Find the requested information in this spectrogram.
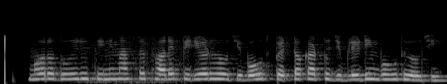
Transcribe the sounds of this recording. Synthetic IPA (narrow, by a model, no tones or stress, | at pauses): moɾɔd̪ujɾut̪inimasɾet̪ʰɔɾepiɾiɔɽɦewt͡ʃʰibɔɦut̪peʈːɔkaʈut͡ʃʰibliɖiŋbɔɦut̪ɦewt͡ʃʰi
